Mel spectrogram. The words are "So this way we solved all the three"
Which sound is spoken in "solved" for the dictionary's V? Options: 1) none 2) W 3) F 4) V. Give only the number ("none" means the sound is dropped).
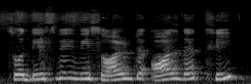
4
